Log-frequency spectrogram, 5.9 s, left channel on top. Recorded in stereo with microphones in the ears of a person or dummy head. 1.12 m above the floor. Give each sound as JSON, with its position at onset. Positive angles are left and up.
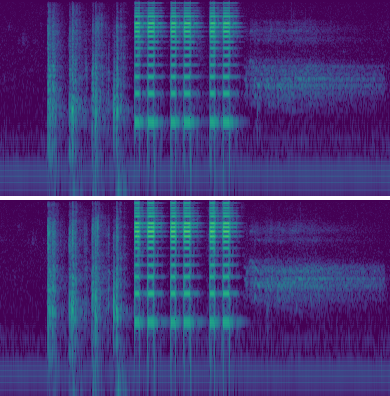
{"t": 0.7, "sound": "running footsteps", "side_deg": -20, "distance_m": 1.2}
{"t": 2.0, "sound": "an alarm", "side_deg": -35, "distance_m": 0.9}
{"t": 3.6, "sound": "laughter", "side_deg": -10, "distance_m": 9.5}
